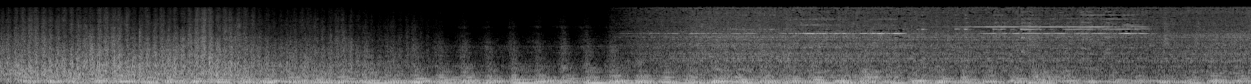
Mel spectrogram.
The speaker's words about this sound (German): Verdammt, was ist das denn? Scheiße, da steht einer auf den Gleisen. Sofort bremsen!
